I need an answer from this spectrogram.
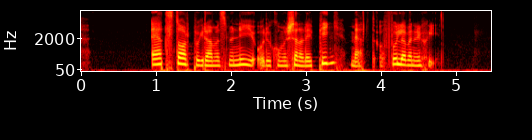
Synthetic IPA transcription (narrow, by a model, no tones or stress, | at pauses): ʔɛːt̪st̪ɑːʈ̚pʰɾʊɡɾamːət̪smɛnyːʔɔ̰d̪ɵkʰɔmːəɾɕɛnːad̪ɛjpʰɪɡmɛt̪ːɔkfɵlːɑːvɛnæɾɧḭː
